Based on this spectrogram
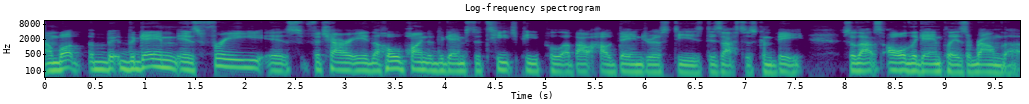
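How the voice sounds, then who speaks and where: Someone speaks with a Mancunian accent and ordinary pitch variation, the sound dry and close with no echo. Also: man, fairly low pitch for a man, moderate pace. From northern England, Manchester. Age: 20s. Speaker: game design student. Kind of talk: casual interview. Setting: remote call.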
